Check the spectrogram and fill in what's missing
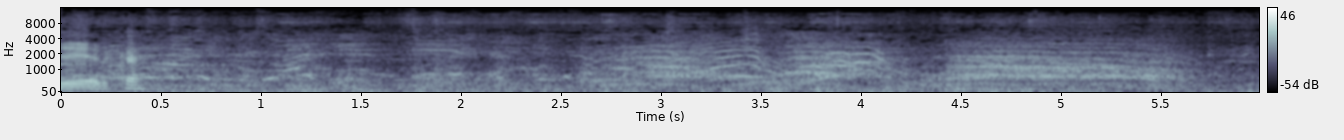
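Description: At a Victory Day bicycle rally on 9 May, a large crowd outdoors shouts and cheers in rising and falling waves, with many voices overlapping loudly close by.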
